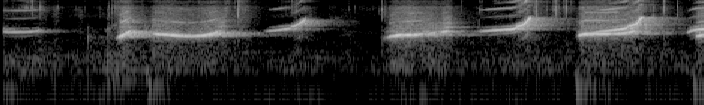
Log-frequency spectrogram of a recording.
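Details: Green Indian ringneck parakeet, kept as a pet, whistling on a bed: clear, pure whistled notes, each held steady then sweeping upward into a higher squeaky tone, repeated in about three phrases with short pauses, over a quiet indoor background.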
